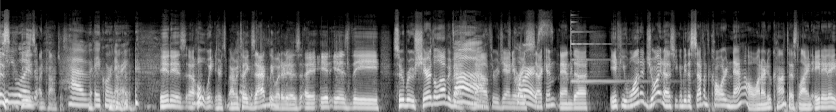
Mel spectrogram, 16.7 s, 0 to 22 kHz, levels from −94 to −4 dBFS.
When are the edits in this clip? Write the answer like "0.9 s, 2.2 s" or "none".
none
